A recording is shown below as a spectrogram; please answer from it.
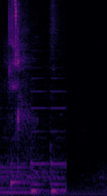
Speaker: That was my stomach. Did you hear that? Hopefully the mic didn't pick it up.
